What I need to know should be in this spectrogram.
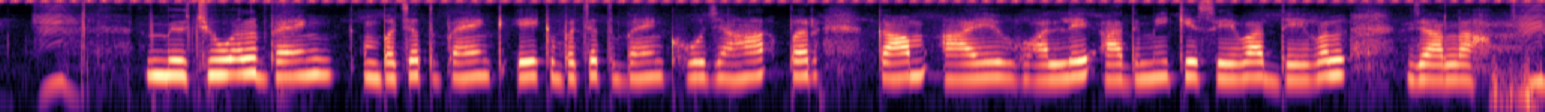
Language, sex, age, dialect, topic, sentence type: Bhojpuri, female, 18-24, Western, banking, statement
